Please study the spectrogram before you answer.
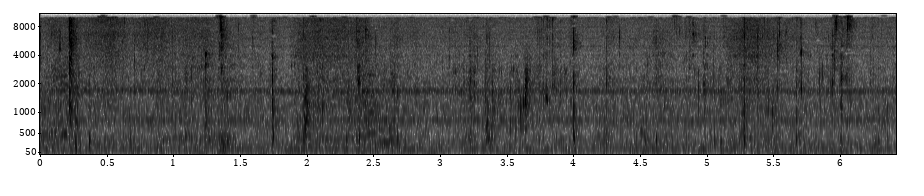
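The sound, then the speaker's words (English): Chewing of pineapple during a tasting, very faint, with many small crunchy clicks and moist bites in an irregular rhythm. “Nice and sweet. Pineapple. Gonna go for some pineapple here.”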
